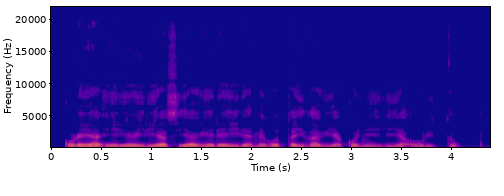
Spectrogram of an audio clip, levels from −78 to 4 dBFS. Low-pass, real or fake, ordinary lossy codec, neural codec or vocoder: none; real; none; none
